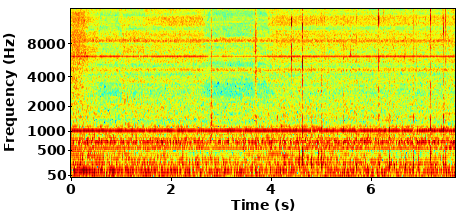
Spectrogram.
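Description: Steady hum of a hot air rework gun blowing, with scattered small clicks and crackles as a metal scraper blade chips and pries the shattered back glass off an iPhone XS Max. The clicks come more often from about three seconds in.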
